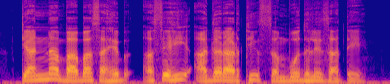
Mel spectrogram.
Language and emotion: Marathi, neutral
